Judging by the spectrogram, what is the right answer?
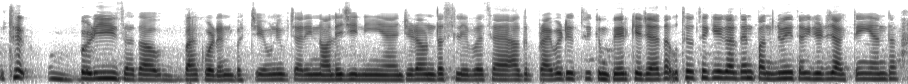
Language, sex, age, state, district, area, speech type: Dogri, female, 18-30, Jammu and Kashmir, Reasi, urban, spontaneous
